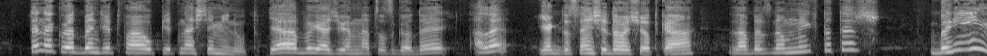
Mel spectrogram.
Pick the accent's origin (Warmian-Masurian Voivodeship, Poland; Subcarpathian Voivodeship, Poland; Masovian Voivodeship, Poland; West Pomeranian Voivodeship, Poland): West Pomeranian Voivodeship, Poland; Szczecin; mam 35 lat i pochodzę ze Szczecina.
